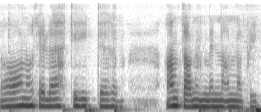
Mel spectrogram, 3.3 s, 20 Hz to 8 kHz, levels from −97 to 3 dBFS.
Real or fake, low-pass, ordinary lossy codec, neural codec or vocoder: real; 7.2 kHz; none; none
